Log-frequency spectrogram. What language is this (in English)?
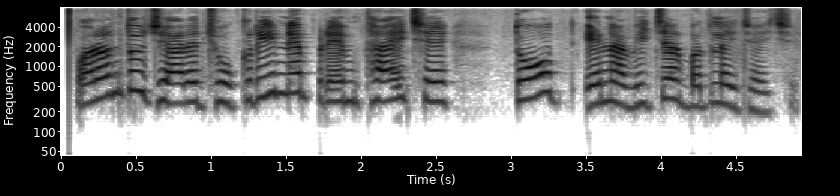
Gujarati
